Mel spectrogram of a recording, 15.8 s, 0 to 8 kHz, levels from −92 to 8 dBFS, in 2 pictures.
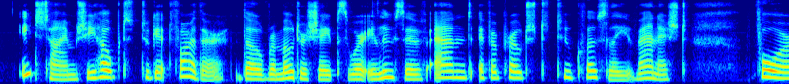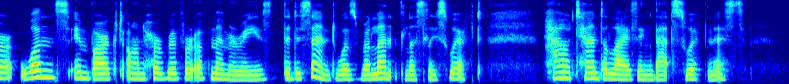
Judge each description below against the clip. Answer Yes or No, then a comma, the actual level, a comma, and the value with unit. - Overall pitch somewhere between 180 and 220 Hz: Yes, high, 190 Hz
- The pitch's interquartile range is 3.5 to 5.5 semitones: Yes, average, 3.9 semitones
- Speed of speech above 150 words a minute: No, slow, 135 wpm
